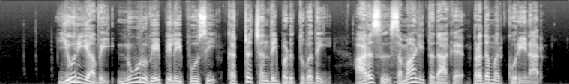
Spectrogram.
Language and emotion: Tamil, neutral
